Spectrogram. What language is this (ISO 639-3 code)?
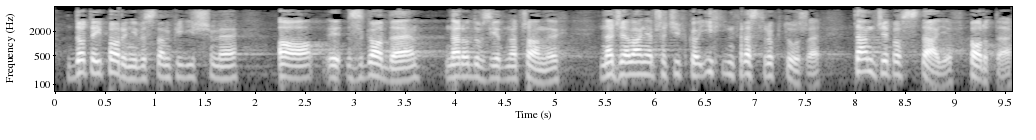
pol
